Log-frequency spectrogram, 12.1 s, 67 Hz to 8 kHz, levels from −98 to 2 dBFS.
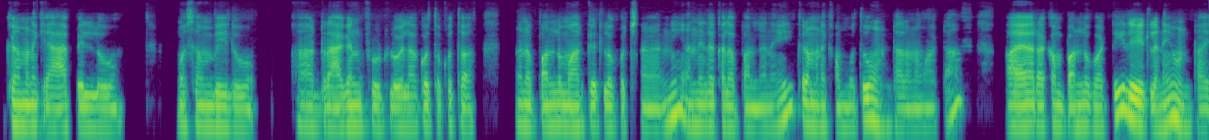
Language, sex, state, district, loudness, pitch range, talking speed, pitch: Telugu, female, Telangana, Nalgonda, -20 LUFS, 105-115 Hz, 145 wpm, 110 Hz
